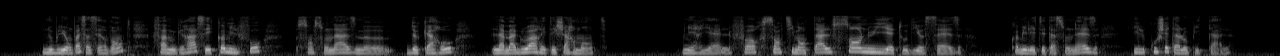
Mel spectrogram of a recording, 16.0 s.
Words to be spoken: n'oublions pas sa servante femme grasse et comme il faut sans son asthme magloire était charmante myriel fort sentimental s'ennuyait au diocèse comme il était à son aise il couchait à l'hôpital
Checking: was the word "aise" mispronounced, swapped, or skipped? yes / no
no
